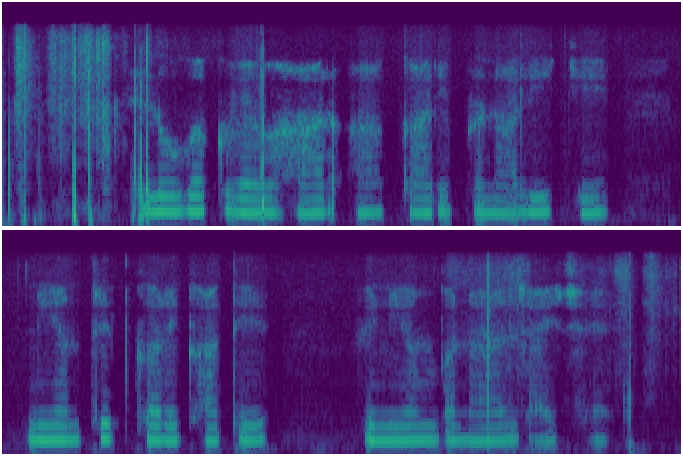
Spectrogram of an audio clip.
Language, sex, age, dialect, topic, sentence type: Maithili, female, 31-35, Eastern / Thethi, banking, statement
